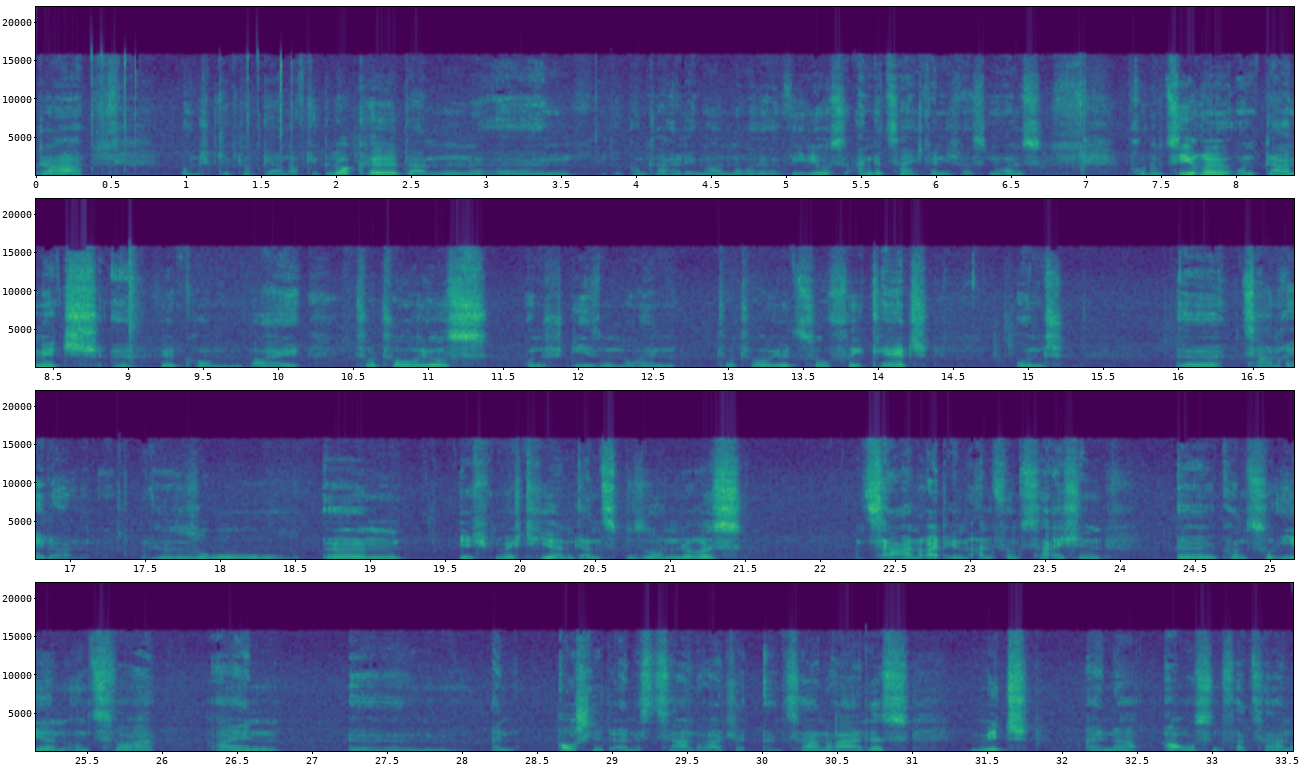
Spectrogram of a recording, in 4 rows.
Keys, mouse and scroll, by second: 9.0 super+i.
